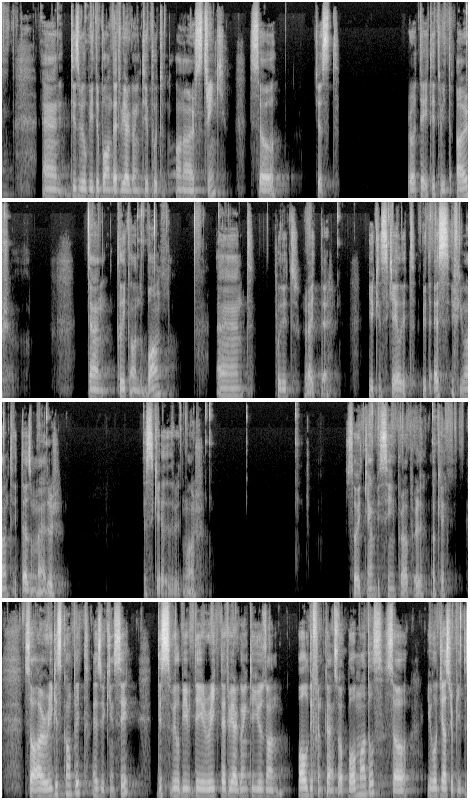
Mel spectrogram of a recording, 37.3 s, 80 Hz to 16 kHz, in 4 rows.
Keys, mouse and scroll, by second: 2.4-3.5 middle drag, 5.0 r, 11.0 middle click, 11.3 middle click, 12.0-13.5 drag, 13.5-15.2 middle drag, 15.2 click, 16.2 s, 17.8-19.3 drag, 19.6-22.3 middle drag, 20.6 s, 21.9 s, 23.4-25.2 drag, 25.4 middle click, 28.4 a, 28.7 a, 29.0-31.9 middle drag.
